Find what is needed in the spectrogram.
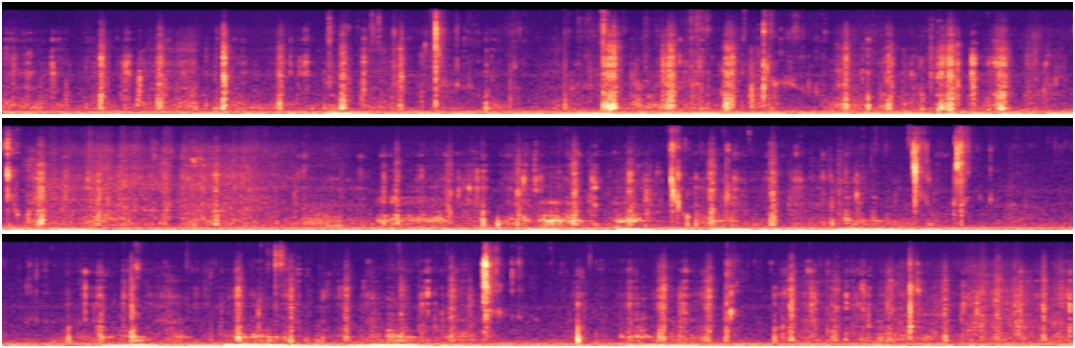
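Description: Close-miked biting and chewing of a loaded sub sandwich: irregular wet mouth clicks and crunches, with heavier low chewing thumps about halfway through and again near the end.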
